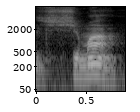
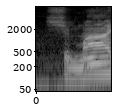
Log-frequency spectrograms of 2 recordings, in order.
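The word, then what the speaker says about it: שמע: José María chem pero realmente en hebreo es el shim shim verdad shim Israel adonay elino Sí hay una e pero es bastante reducida Entonces no se pronuncia así como tan fuerte como como le haríamos en español Entonces es una e para que se acuerde que laeva es una e pero bien cortita Okay entonces vamos a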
